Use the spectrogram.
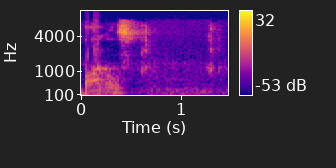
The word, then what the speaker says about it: Bogles: No, it's going to do other things, and it's pronounced Boggles. Okay.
